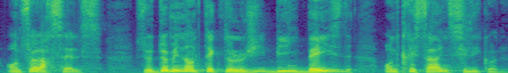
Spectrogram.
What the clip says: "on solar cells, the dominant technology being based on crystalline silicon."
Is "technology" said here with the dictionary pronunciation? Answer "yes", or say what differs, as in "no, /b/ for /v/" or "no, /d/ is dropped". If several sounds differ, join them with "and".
no, /ʒ/ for /dʒ/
